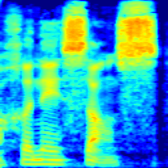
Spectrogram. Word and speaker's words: Renaissance: 文艺复兴这个字在英文里面，我们知道叫 Renaissance，R E N A I S S A N C E。这个字其实它的字根是拉丁文，所以在法文里面也是这样，同样的拼法，只是发音不同，我们叫 Renaissance。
